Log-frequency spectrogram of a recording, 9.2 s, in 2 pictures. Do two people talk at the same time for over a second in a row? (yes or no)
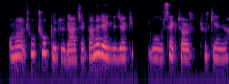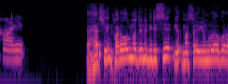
no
